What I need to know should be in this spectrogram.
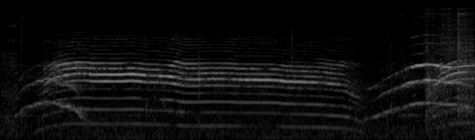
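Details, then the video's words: Fighting cats asserting dominance nearby: a sustained, overlapping caterwaul with two voices held nearly level for about three seconds, sagging downward, then swelling again into a louder rising wail. "Cats dominating while I'm cooking"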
